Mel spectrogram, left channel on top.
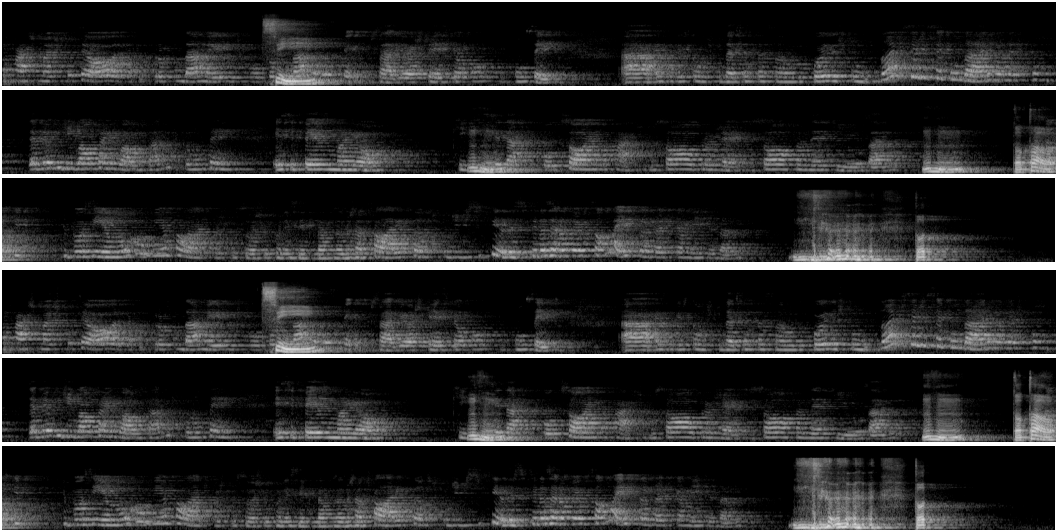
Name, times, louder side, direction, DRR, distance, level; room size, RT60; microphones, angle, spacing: voice 1, 0.1-1.2 1.5-3.2 3.5-4.8 5.1-5.5 5.7-10.5 10.8-14.3 15.0-15.7 16.0-19.5 21.0-21.1 21.7-28.5, equal, ahead, -3 dB, 1.2 m, -31 dB
voice 2, 2.6-3.2 15.2-15.6 19.7-20.2 20.7-21.1 28.9-30.3, right 3 dB, 35° right, 10 dB, 0.4 m, -18 dB
15.0 x 8.4 x 3.8 m, 1.3 s
head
